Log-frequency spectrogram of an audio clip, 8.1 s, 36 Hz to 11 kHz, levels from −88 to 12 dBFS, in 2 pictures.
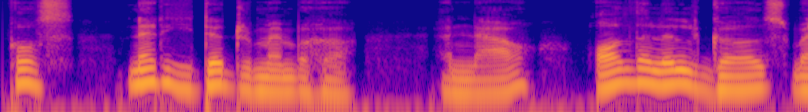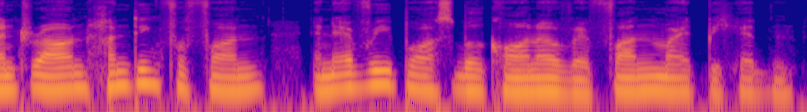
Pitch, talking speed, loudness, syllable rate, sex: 115 Hz, 195 wpm, -19 LUFS, 5.6 syllables/s, male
